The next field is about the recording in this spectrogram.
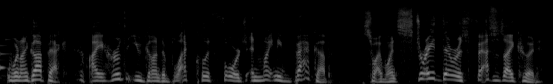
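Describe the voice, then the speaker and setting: A man's voice: high-pitched, lively intonation, fairly quick, fairly bright tone, full character voice. A man voicing an eager, flustered male guard in a video game, earnest and apologetic in how he talks. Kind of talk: game dialogue. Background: game music.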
